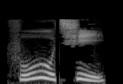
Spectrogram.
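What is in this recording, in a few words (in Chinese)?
"服务器", Mandarin Chinese; chinese-flashcards; hsk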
